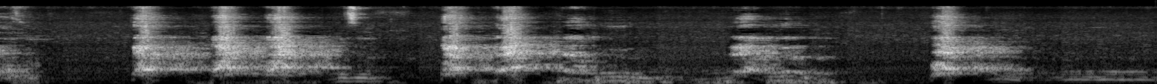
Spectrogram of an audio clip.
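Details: An angry dog gives four rough barking bursts roughly a second and a half apart, each a cluster of sharp yaps, with human voices murmuring between them.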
